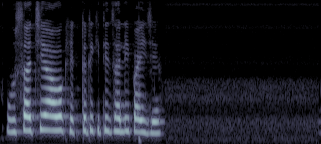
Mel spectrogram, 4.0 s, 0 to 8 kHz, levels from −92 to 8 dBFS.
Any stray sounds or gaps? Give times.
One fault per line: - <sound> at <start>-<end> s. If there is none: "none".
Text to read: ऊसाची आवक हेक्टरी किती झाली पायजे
none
